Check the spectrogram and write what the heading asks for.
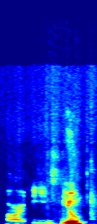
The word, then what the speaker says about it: Reu: R-E-U? Rule. Reu.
